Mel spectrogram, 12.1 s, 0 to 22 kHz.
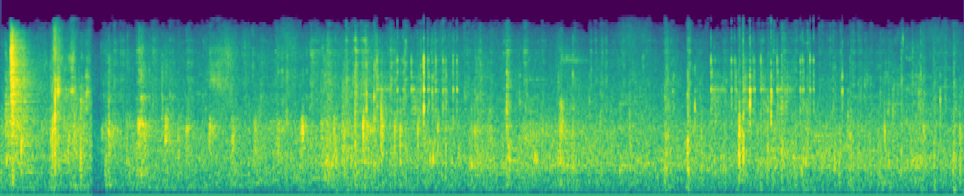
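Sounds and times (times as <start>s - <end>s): murmur of airport crowd: 1.6s - 12.0s.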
